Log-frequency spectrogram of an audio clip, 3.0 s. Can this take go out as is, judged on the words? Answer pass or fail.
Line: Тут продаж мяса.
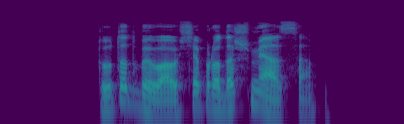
fail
